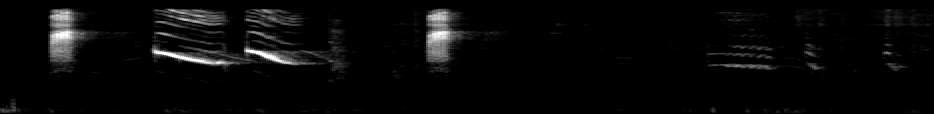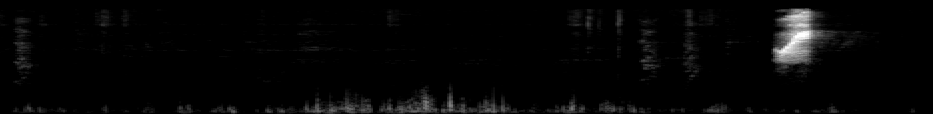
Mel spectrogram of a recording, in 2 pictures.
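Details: White-shouldered triller singing clearly: a sharp high note, a pair of bright down-slurred whistles, another abrupt high chip, then soft low-pitched notes, with a broad low murmur swelling in the background before a final high burst.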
